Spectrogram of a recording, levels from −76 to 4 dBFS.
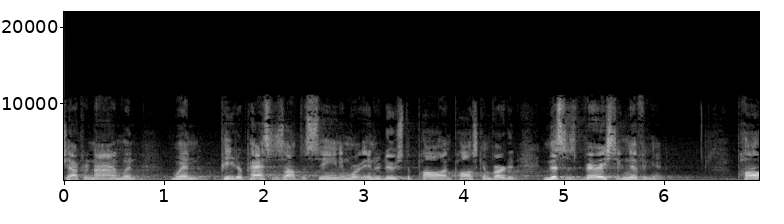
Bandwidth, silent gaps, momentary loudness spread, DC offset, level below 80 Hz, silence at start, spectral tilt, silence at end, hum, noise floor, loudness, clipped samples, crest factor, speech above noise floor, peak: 11.5 kHz; none; 9 LU; under 0.1%; -50 dBFS; 0 s; -4.5 dB/octave; 0 s; none; -43 dBFS; -19 LUFS; under 0.1%; 20 dB; 24 dB; 0 dBFS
